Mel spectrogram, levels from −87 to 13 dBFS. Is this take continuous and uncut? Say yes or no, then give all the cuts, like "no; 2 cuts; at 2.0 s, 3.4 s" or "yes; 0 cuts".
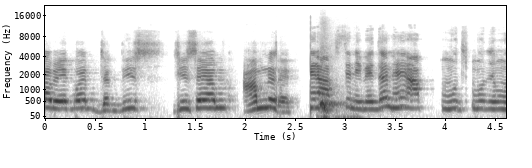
no; 1 cut; at 2.4 s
